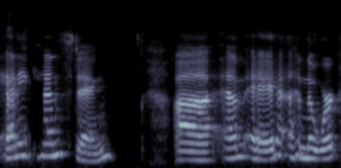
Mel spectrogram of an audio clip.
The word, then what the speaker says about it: Kuensting: her name is Annie Quin sting did I pronounce that right no it's Ken sting but I mean the U is silent but it's not supposed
